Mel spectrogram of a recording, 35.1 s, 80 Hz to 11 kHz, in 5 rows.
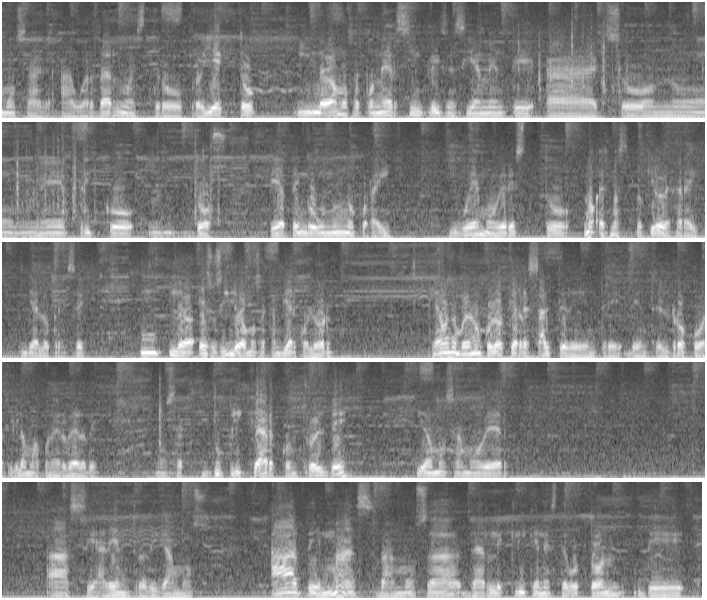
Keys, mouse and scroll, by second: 5.2-9.1 typing, 9.2 Return, 11.9-13.0 drag, 14.0 click, 17.0-20.3 drag, 21.3 click, 23.7 ctrl+d, 25.1-28.5 drag.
